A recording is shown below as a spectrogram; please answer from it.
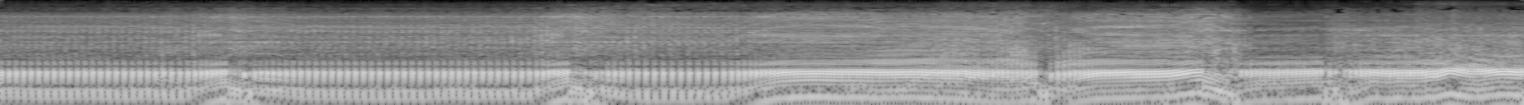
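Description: Enduro dirt bike engine running close to the microphone, its revs rising and falling several times as the throttle is opened and closed, with quicker changes near the end as the bike pulls away up a slope.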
